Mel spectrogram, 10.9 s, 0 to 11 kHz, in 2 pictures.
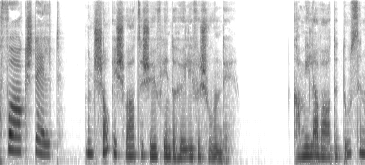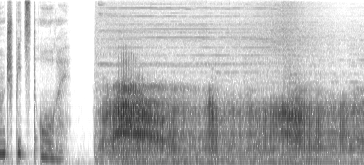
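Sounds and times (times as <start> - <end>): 
speech: 0.1 - 3.5, 4.4 - 8.8
wolf roaring inside a cave: 6.9 - 10.9.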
